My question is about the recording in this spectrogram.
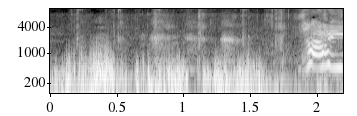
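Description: Running footfalls on grass and hard breathing, with wind and handling noise rumbling on a phone's microphone as it is carried at a run.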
